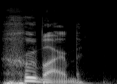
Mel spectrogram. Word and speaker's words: rhubarb: R-H-U. Now, rhubarb is R-H-U, isn't it? The H is silent. – Yeah, it's like rheumatism. – Rhubarb.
